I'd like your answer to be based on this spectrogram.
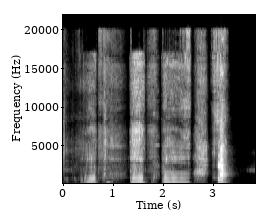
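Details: Female bulldog, Roxie, making repeated loud, rough inward snorting breaths in quick bursts, as if forgetting to breathe; reverse sneeze.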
